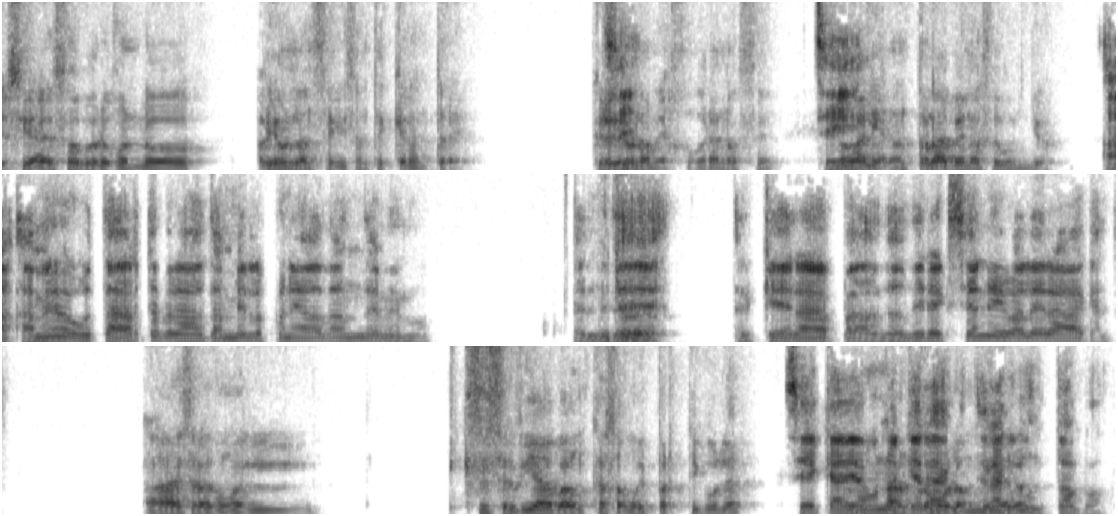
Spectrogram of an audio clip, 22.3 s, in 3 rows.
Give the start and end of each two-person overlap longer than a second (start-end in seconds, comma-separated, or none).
20.4-21.7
